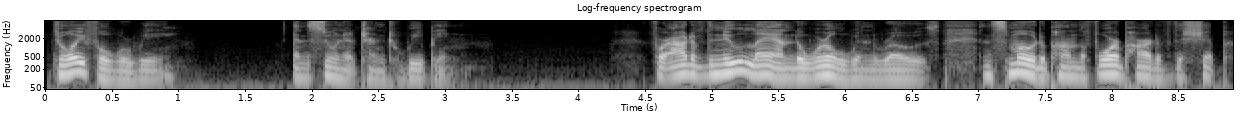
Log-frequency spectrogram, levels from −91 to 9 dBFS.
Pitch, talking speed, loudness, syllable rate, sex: 115 Hz, 180 wpm, -17 LUFS, 5.3 syllables/s, male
